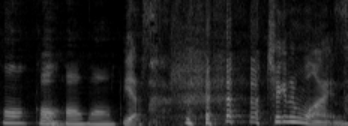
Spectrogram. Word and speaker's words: coq au vin: Well, we had coq au vin.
